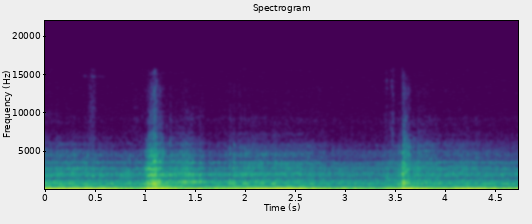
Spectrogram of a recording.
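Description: A car exhaust pops sharply.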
